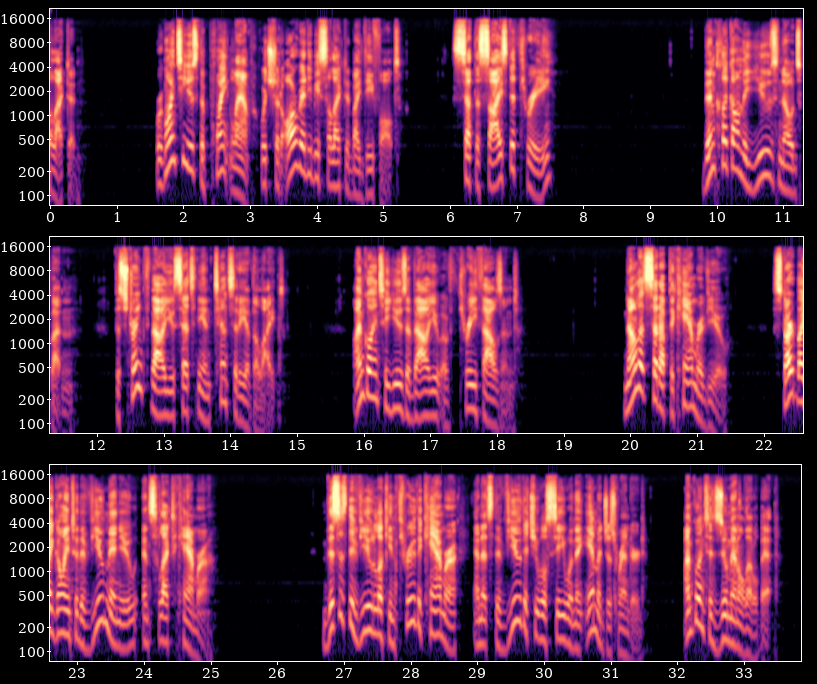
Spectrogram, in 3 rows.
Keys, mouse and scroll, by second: 6.7 click, 10.4 click, 16.1 click, 18.1 0, 23.5 click, 32.8-33.3 scroll up 2.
